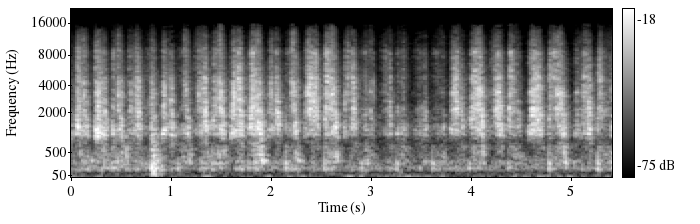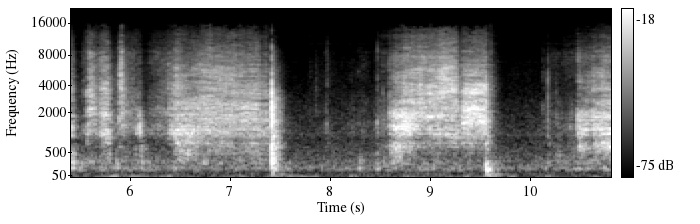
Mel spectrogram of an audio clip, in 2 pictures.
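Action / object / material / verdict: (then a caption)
scrape / wax-coated scratch-art paper scratched with a wooden stylus / waxed paper / none. A wooden stylus scratches the black coating near the right edge of a wax-coated scratch-art paper page, making a quick run of short, bright, raspy strokes. These give way to longer, steady scrapes broken by sharp little ticks and brief silences.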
